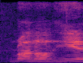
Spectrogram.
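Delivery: ordinary talk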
